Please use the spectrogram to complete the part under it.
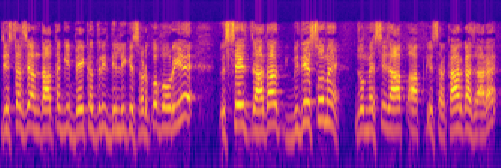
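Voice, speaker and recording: A man with a high voice argues passionately as a farmer leader on a debate panel. He is insistent and repeats his phrases for emphasis, and the audio is dull and lo-fi. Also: fairly quick, darkish tone. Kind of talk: impassioned political debate.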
